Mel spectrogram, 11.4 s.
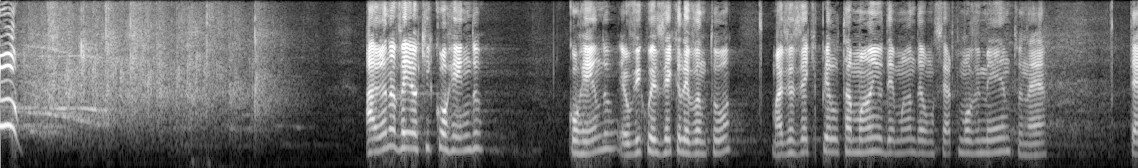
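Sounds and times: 
audience applause: 0.0s - 3.1s
speech: 3.7s - 5.0s, 5.7s - 10.7s.

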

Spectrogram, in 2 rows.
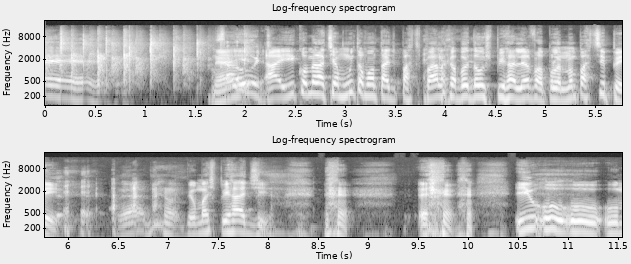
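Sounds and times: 
speech: 0.0s - 0.7s, 1.6s - 11.5s
applause for a guest: 0.0s - 2.2s
laughter: 3.6s - 7.3s, 8.0s - 10.2s.

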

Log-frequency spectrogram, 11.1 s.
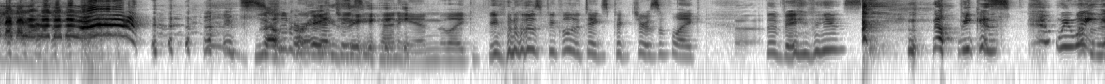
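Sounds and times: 
person screaming sillily to make babies smile: 0.0s - 1.5s
speech: 0.3s - 0.9s, 2.4s - 11.0s.

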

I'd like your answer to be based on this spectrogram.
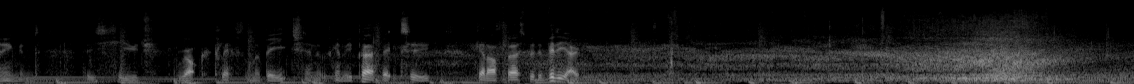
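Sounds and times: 
speech: 0.2s - 6.5s
car driving past: 4.3s - 11.3s.

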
